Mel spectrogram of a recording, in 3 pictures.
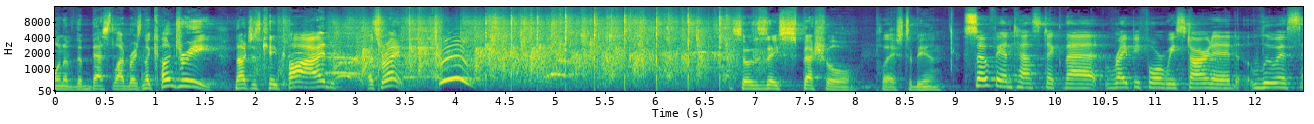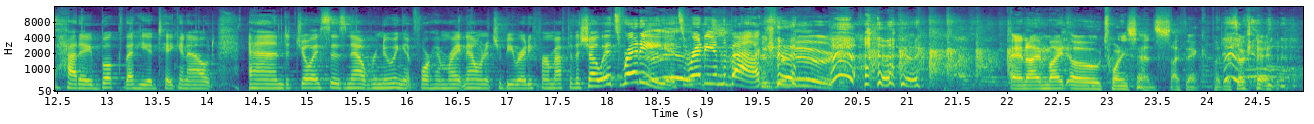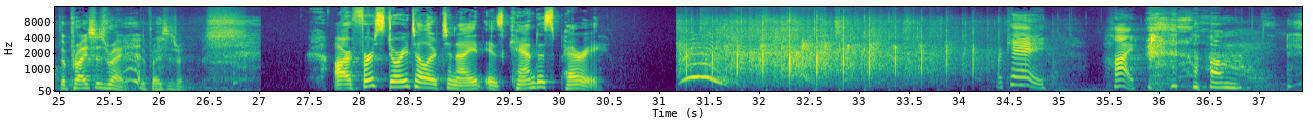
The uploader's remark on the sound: Recorded live at Wellfleet Public Library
